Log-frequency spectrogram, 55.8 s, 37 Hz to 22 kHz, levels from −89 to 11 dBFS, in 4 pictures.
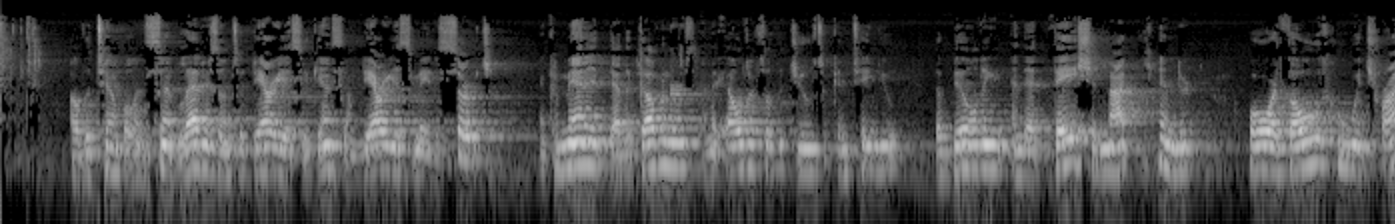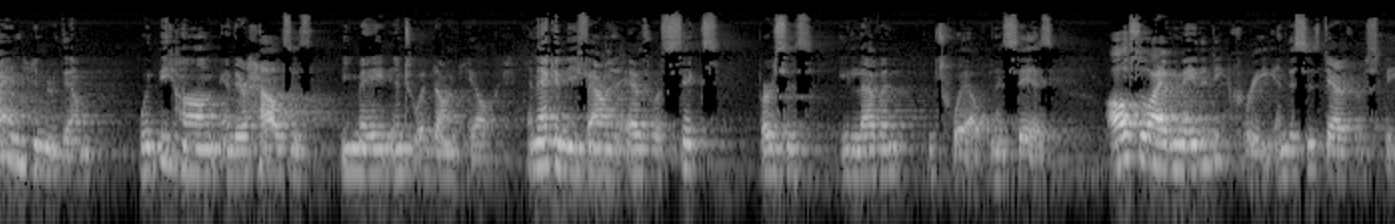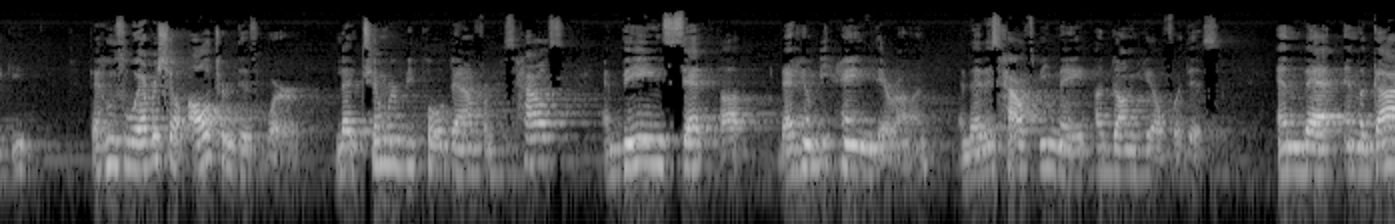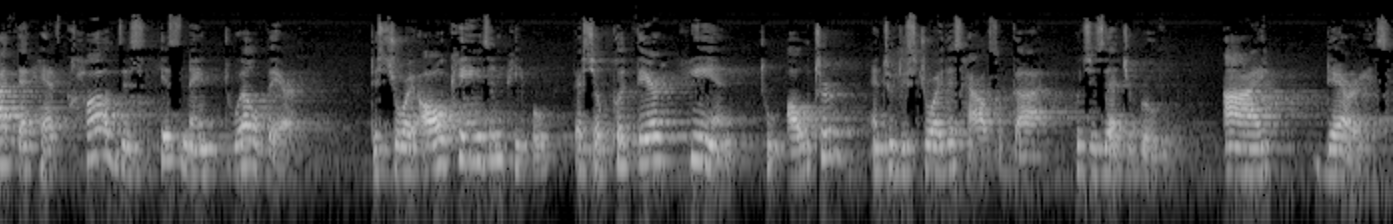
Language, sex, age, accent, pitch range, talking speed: English, female, 60-79, American, 155-225 Hz, 160 wpm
